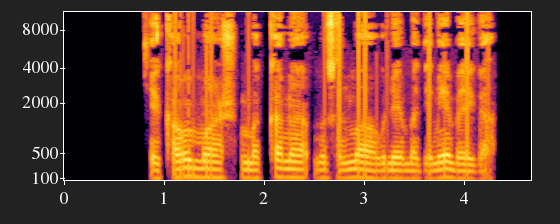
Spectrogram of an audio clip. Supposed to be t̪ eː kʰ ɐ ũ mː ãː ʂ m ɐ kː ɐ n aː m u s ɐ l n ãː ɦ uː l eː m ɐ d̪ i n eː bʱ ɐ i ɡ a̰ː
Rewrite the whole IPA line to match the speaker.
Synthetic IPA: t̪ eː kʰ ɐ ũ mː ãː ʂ m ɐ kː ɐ n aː m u s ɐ l m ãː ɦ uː l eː m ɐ d̪ i n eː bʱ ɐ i ɡ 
